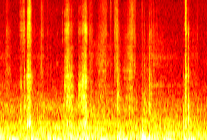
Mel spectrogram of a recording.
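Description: A graphite pencil sketches on a single white sheet of paper lying on a wooden desk, its tip scratching across the paper in a series of short, bright strokes. The strokes sit over a steady, quiet low hum.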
